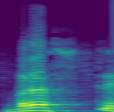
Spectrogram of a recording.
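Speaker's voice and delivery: பிரஸ்ட் as one word ending in a crisp 't'; shown pronunciation. Shown as a demonstration. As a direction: say பிரஸ்ட் with 'ed' sounded as 't'. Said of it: "என்று உச்சரிக்கணும்". (பிரஸ்ட் என 'ட்' ஒலியில் முடி)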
